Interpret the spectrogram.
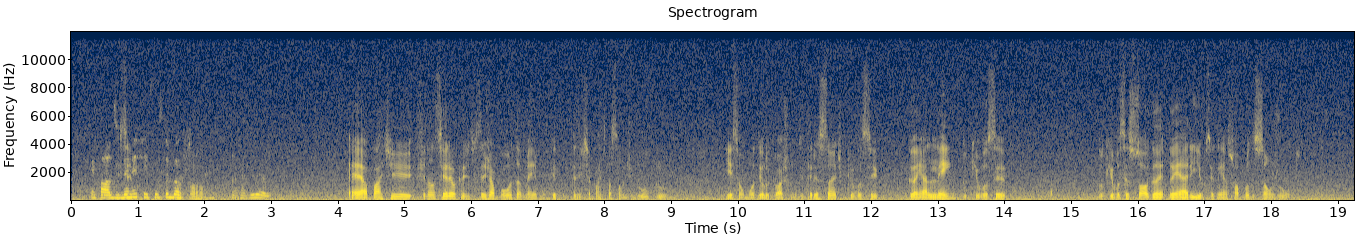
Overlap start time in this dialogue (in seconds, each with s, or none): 0.7 s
